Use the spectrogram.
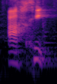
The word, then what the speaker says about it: ají: So, do you know the word loch as in lake for Scottish? Well, try that sound, loch, ají.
